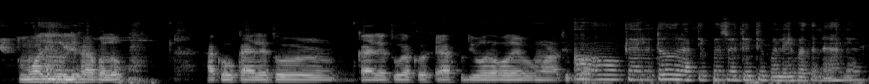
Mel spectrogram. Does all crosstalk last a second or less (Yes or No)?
Yes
